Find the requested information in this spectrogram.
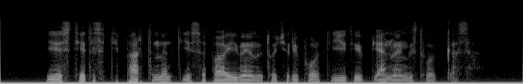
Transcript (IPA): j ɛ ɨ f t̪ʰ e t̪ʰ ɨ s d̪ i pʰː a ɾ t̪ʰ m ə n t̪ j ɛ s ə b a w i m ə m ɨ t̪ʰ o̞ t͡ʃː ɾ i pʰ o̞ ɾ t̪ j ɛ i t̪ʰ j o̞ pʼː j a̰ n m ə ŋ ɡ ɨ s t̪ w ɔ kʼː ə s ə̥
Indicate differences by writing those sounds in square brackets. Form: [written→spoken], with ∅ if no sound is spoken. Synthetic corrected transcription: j ɛ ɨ [f→s] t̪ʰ e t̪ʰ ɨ s d̪ i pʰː a ɾ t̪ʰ m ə n t̪ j ɛ s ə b a w i m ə m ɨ t̪ʰ o̞ t͡ʃː ɾ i pʰ o̞ ɾ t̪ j ɛ i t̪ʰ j o̞ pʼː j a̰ n m ə ŋ ɡ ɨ s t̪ w ɔ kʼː ə s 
